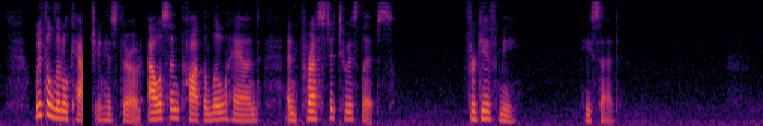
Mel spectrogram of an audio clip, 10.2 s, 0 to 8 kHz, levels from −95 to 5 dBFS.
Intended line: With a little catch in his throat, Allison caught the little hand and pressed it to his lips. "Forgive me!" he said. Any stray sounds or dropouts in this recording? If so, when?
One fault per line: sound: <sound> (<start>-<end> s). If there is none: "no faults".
sound: dropout (1.1-1.2 s)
